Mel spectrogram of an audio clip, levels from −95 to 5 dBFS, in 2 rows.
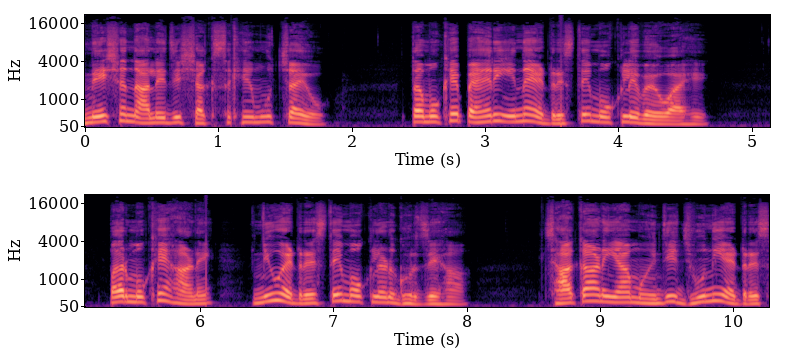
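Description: At 3.58 s and again at 6.05 s, just after "पर मूंखे", the speech skips forward, losing about 30 ms and joining both sides with no gap. This is audio missing between chunks, likely from a recorder dropping a sliver at each 2.5 s chunk boundary.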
